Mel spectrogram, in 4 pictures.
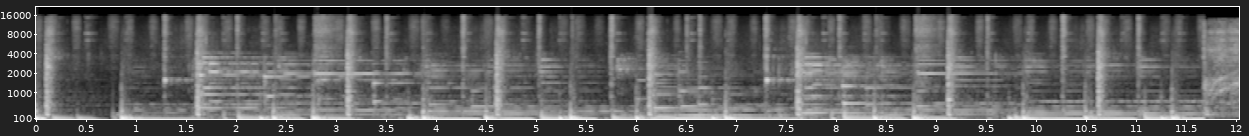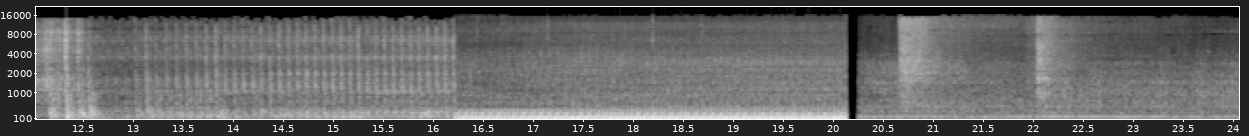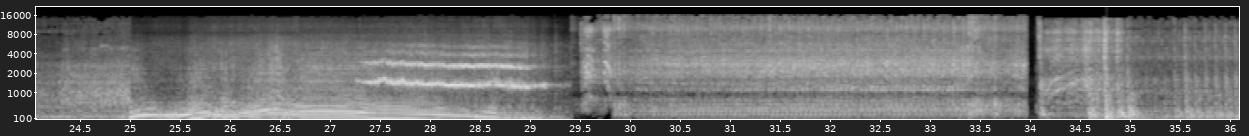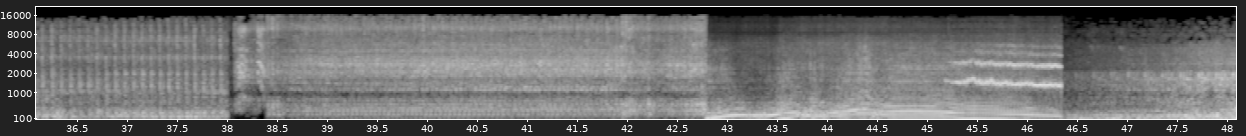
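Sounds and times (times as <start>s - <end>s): engine starting and revving: 11.7s - 48.0s.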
